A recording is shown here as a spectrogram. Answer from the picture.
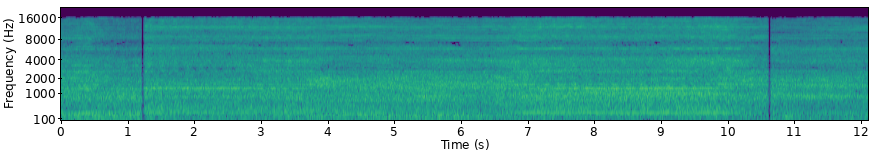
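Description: Wagner HT1000 heat gun on its highest setting, its fan and element running with a steady blowing noise as it heats window tint film to shrink it onto curved glass. It breaks off briefly about a second in and again near the end.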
